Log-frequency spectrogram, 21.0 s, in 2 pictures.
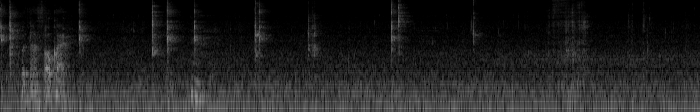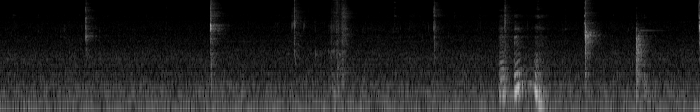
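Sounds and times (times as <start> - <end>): faint low hum: 0.0 - 21.0
person chewing green beans: 1.1 - 18.2
wet mouth clicks and smacks: 2.2 - 2.8, 3.8 - 4.8, 5.8 - 6.2, 13.6 - 13.9, 16.9 - 17.3, 19.2 - 19.6.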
